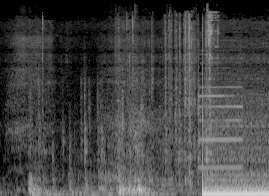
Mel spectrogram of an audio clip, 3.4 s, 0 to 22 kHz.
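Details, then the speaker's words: DX160 with hydraulic two-way mode fault, after replacing failed proportional valve: a few handling clatters, then diesel catches and settles into strong steady low drone; working normally. "there we go. Working as it should. Happy days."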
